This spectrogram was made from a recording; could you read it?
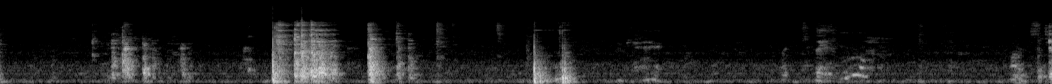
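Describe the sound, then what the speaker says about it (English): Kitchen clatter of a mixing bowl being taken out of a cupboard, with a few sharp knocks and clinks of crockery and cupboard handling in a home kitchen, close and loud, separated by quieter gaps. "We'll get a bowl out"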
